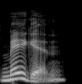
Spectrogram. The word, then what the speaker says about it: Meagan: Now, one thing I also think is interesting is that my name was intended to be pronounced Megan. I think we've talked about this before. – But the extra A, I believe, was like my mom's way of putting her stamp on my name mm-hmm. to make it, you know, to make it pronounced differently than Megan.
